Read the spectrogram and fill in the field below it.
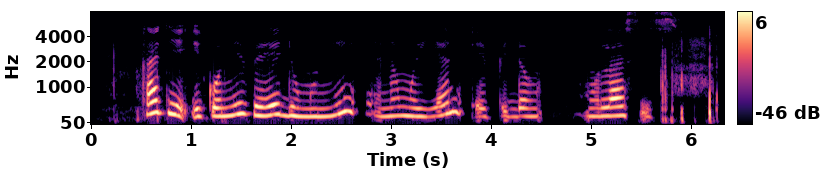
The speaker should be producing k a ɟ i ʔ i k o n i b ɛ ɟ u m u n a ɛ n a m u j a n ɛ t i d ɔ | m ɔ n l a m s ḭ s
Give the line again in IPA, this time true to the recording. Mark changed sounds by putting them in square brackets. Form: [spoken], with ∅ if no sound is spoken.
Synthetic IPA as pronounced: k a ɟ i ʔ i k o n i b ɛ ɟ u [ŋ] u n [i] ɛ n a m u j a n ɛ [p] i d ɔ | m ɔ [∅] l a [∅] s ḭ s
